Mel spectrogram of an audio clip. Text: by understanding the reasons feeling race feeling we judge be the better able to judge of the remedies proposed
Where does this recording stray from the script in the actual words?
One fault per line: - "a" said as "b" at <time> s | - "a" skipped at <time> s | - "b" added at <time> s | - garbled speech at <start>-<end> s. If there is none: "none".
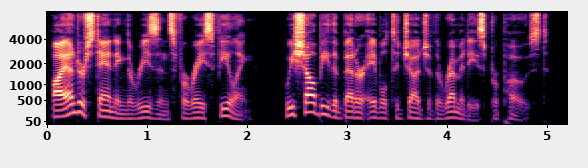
- "feeling" said as "for" at 1.3 s
- "judge" said as "shall" at 2.5 s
